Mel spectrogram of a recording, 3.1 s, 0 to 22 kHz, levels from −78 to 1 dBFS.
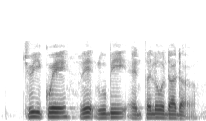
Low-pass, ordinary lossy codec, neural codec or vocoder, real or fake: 5.4 kHz; MP3, 24 kbps; codec, 16 kHz, 8 kbps, FunCodec, trained on Chinese and English, 25 frames a second; fake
